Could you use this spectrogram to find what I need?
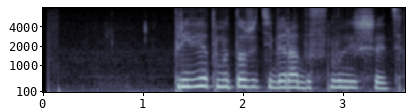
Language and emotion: Russian, positive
